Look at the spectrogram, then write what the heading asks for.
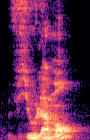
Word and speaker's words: violemment: donner un autre exemple violent donnera donc l'adverbe violemment que l'on prononce ici amant mais qui s'écrit avec un e alors faites bien attention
